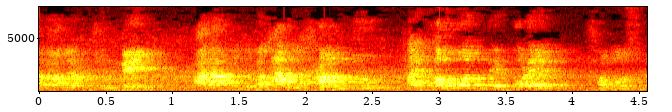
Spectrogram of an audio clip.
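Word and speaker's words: الحمد: এই সূরা, এই যে আলহামদু, এই আলহামদুতে যে হাই ভক্তি রয়েছে, একটা হা আছে আলহামদু, এই কণ্ঠনালীর মধ্যখান থেকে উচ্চারণ হয় আইনে বলতে হা।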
